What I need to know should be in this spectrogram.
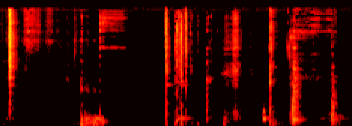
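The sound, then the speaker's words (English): The flip-top lid of a new water bottle snaps open and clicks shut several times at uneven intervals, crisp plastic clacks and small rattles against an otherwise quiet background, with no one speaking. “I just like how it flips open.”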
